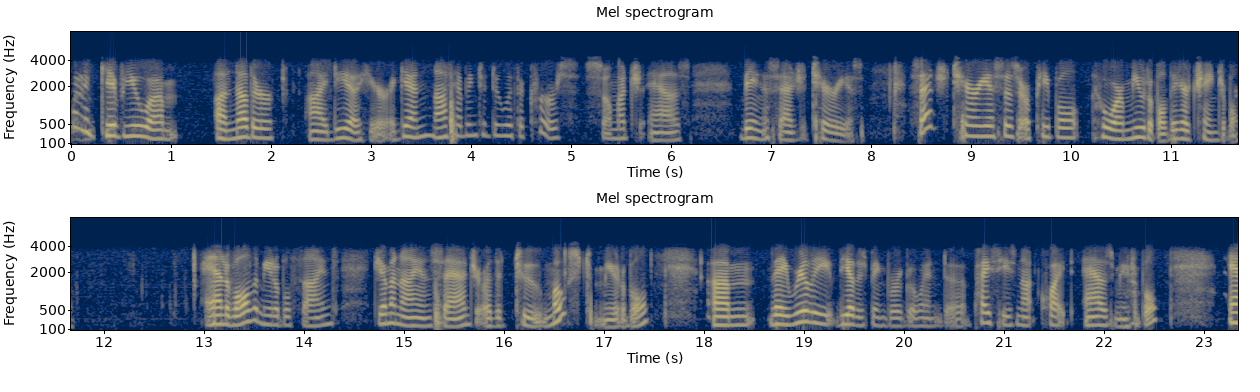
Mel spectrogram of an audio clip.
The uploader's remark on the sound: a real, live call-in show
